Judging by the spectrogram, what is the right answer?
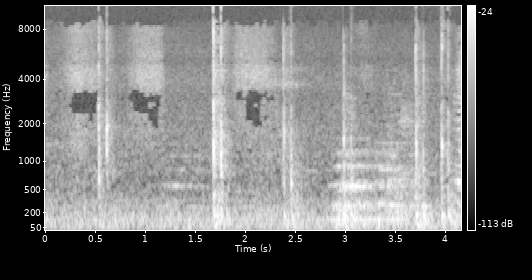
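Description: Faint keystroke clicks on a Chromebook laptop keyboard: several separate, irregularly spaced key presses as a number is typed in.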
